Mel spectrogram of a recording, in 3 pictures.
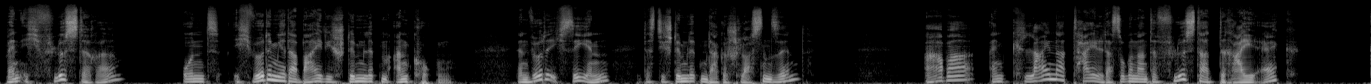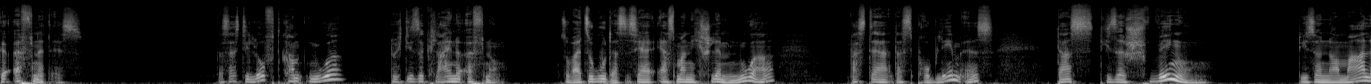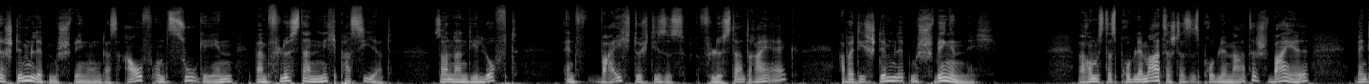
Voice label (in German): Wigwam Stimme Zusatz Fluestern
